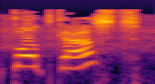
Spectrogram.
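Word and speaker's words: pódcast: Entonces, podcast se escribe con una tilde en la O. Podcast. – En español. Acuérdense que la pronunciamos como una palabra grave.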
